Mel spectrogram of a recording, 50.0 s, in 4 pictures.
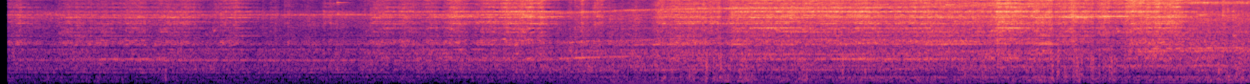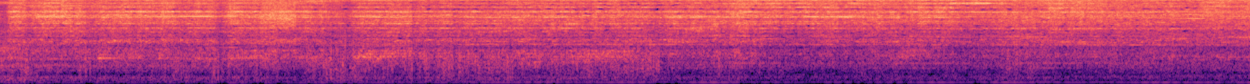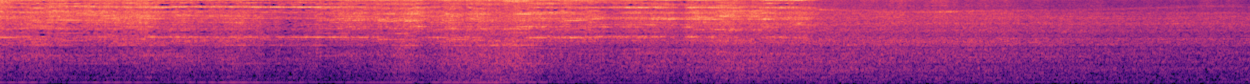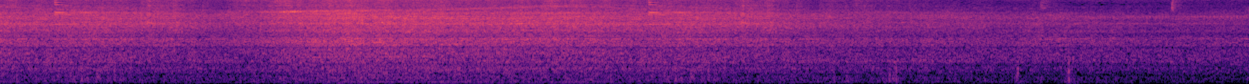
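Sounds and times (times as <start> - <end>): high-pitched wheel squeal: 0.1 - 33.3.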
